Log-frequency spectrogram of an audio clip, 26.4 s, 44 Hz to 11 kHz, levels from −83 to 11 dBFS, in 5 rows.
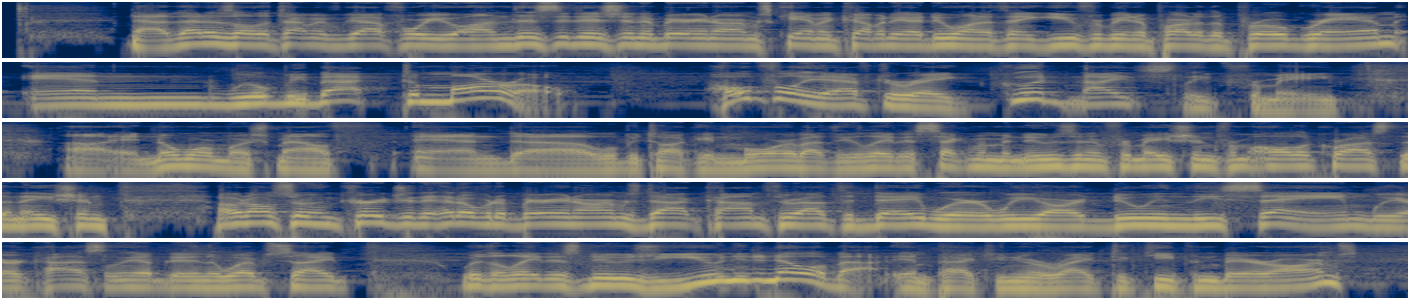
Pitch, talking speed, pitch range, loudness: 150 Hz, 255 wpm, 130-165 Hz, -18 LUFS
